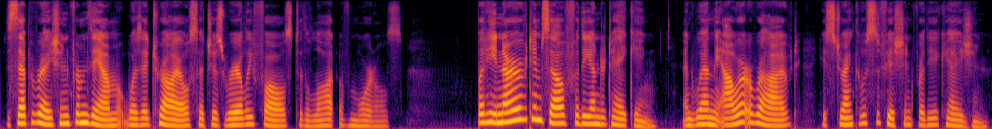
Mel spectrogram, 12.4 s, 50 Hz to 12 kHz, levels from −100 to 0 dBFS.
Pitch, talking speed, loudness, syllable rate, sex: 175 Hz, 170 wpm, -20 LUFS, 4.8 syllables/s, female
